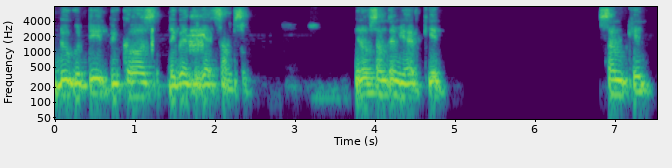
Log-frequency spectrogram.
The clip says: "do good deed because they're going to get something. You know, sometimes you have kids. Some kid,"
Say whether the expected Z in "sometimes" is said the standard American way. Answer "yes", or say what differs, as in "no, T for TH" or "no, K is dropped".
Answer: no, Z is dropped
